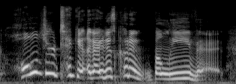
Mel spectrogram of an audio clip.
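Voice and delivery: mock-indignant high-pitched order; exasperated high squeal, retold; retold exasperation. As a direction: scold a stranger in a high voice. Retold reaction to a gross traveler.

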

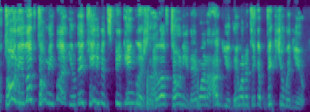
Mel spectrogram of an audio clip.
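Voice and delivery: a storyteller lightly voicing foreign fans who love Tony; mimicking eager fans. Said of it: "people go".

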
